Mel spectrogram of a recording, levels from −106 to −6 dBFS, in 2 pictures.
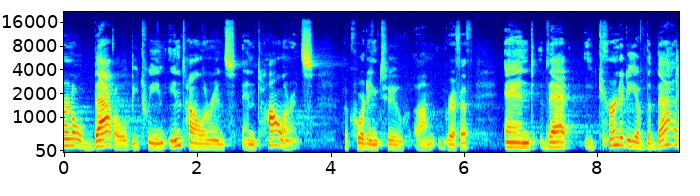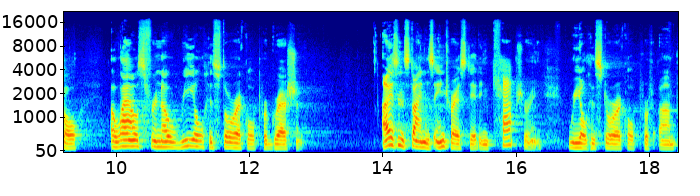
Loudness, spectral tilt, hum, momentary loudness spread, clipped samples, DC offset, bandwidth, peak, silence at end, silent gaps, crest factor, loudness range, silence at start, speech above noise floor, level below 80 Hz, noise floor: -30 LUFS; -4.5 dB/octave; none; 12 LU; under 0.1%; under 0.1%; 17.5 kHz; -8 dBFS; 0 s; none; 22 dB; 3 LU; 0 s; 47 dB; -90 dBFS; -77 dBFS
